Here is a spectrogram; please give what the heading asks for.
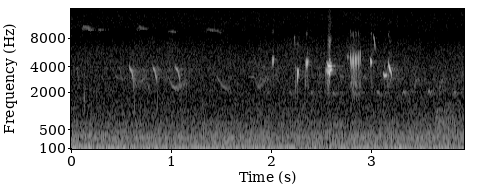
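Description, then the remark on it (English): A male crossbill sings a series of short, high chirps and whistled notes, spaced irregularly over a steady low rumble of background noise. “There's that male singing.”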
